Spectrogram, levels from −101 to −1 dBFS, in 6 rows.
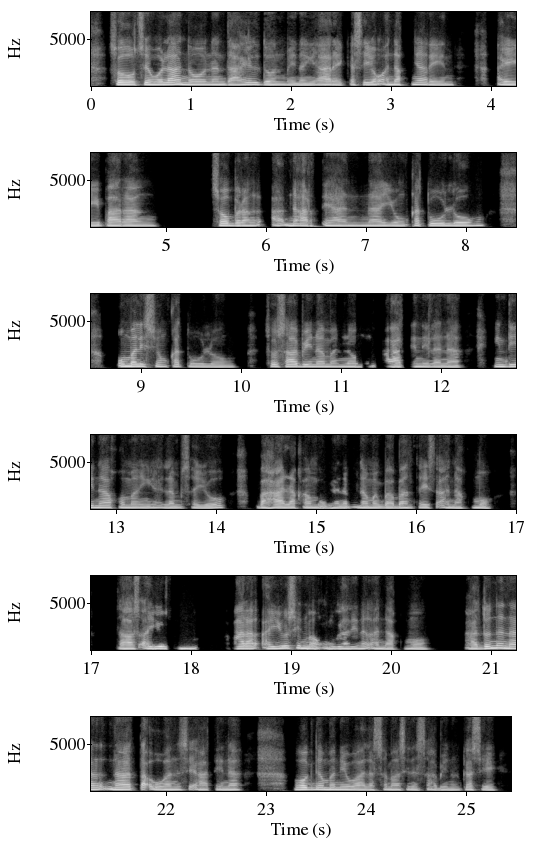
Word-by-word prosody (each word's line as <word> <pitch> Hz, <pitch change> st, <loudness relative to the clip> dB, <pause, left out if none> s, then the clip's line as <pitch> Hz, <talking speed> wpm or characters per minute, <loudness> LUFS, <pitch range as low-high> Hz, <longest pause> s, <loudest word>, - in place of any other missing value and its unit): So 185 Hz, -2 st, +4 dB
simula 190 Hz, +3 st, +5 dB
no'n, 180 Hz, -3 st, +3 dB
nang 170 Hz, -1 st, +2 dB
dahil 170 Hz, +5 st, +1 dB
dun, 165 Hz, -3 st, 0 dB
may 155 Hz, -2 st, -2 dB
nangyari 155 Hz, 0 st, 0 dB
kasi 175 Hz, +2 st, -2 dB
yung 175 Hz, -, +1 dB
anak 175 Hz, 0 st, +1 dB
niya 205 Hz, -2 st, +2 dB
rin 155 Hz, -1 st, -1 dB, 0.5 s
ay 170 Hz, -1 st, +1 dB
parang 160 Hz, -1 st, 0 dB, 0.6 s
sobrang, 180 Hz, -2 st, +2 dB
ah, 200 Hz, +3 st, -2 dB
na-artehan 175 Hz, -3 st, 0 dB
na 165 Hz, 0 st, +1 dB
yung 165 Hz, -1 st, -1 dB
katulong. 180 Hz, +1 st, 0 dB, 0.6 s
Umalis 225 Hz, -1 st, +6 dB
yung 200 Hz, -, -1 dB
katulong. 150 Hz, -6 st, -4 dB, 0.2 s
So 195 Hz, -1 st, -2 dB
sabi 185 Hz, -1 st, +2 dB
naman 175 Hz, -2 st, 0 dB
nung 170 Hz, 0 st, 0 dB, 0.3 s
ate 175 Hz, 0 st, -2 dB
nila 160 Hz, -1 st, -2 dB
na, 155 Hz, -1 st, -1 dB, 0.4 s
“Hindi 200 Hz, 0 st, +2 dB
na 195 Hz, -1 st, +1 dB
ako 185 Hz, -1 st, -5 dB
mangingialam 165 Hz, -1 st, -3 dB
sa'yo, 155 Hz, +6 st, -4 dB, 0.2 s
bahala 160 Hz, 0 st, 0 dB
kang 160 Hz, 0 st, -3 dB
maghanap 155 Hz, +1 st, -3 dB
ng 180 Hz, -8 st, -2 dB
magbabantay 155 Hz, +1 st, -2 dB
sa -, -, -8 dB
anak 150 Hz, -3 st, -3 dB
mo. 155 Hz, -6 st, -3 dB, 0.5 s
Tapos 165 Hz, 0 st, +1 dB
ayusin 195 Hz, -1 st, +1 dB, 0.4 s
ah 185 Hz, -1 st, +4 dB
ayusin 225 Hz, +4 st, +4 dB
mo 190 Hz, -, +1 dB
ang -, -, -11 dB
ugali 180 Hz, -1 st, 0 dB
ng 185 Hz, -, -1 dB
anak 155 Hz, -3 st, -2 dB
mo.” 150 Hz, -2 st, -2 dB, 0.4 s
Ah, 160 Hz, -, 0 dB
dun 205 Hz, +9 st, +5 dB
na 240 Hz, -, +5 dB, 0.3 s
natauhan 185 Hz, -4 st, +2 dB
si 175 Hz, -, -6 dB
ate 165 Hz, 0 st, -4 dB
na 160 Hz, +1 st, -2 dB, 0.5 s
huwag 195 Hz, 0 st, +2 dB
na 205 Hz, -, +2 dB
maniwala 170 Hz, -5 st, +1 dB
sa 180 Hz, -, -6 dB
mga 160 Hz, 0 st, -3 dB
sinasabi 155 Hz, 0 st, -6 dB
nun. 150 Hz, -, -4 dB
Kasi 160 Hz, -4 st, -3 dB
170 Hz, 165 wpm, -23 LUFS, 160-190 Hz, 0.6 s, Umalis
